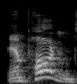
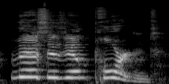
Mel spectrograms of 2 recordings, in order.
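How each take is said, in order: First: Yak's questioning echo, near usual pitch; lightly voiced Yak. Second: High, loud, drawn-out moan; moaning Walrus. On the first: Yak echoing Walrus's plea, lightly voiced. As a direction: toss the word back with a falling tune. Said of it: "said Yak". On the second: Walrus pleading with talkative Yak, moaning high. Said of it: "he moaned". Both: A narrator's reading.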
